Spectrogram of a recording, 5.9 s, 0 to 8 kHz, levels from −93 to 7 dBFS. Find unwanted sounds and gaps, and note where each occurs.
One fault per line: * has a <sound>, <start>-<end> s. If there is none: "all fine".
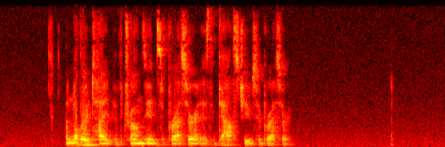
all fine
